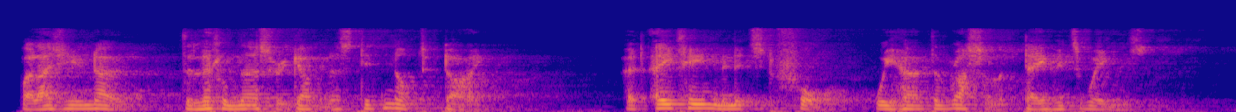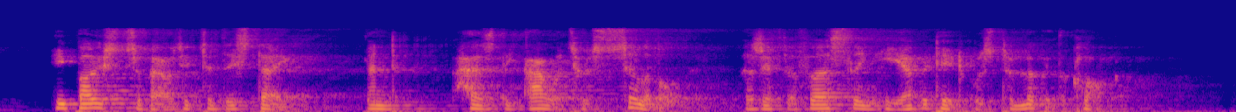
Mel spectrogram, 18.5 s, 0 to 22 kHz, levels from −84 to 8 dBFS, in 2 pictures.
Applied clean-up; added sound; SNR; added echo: none; none; none; reverberation time 2.0 s.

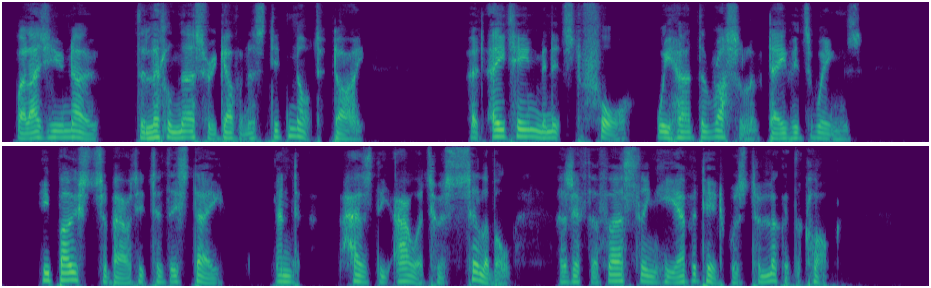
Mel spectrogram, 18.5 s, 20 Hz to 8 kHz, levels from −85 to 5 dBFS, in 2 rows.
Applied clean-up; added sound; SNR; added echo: none; none; none; none.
